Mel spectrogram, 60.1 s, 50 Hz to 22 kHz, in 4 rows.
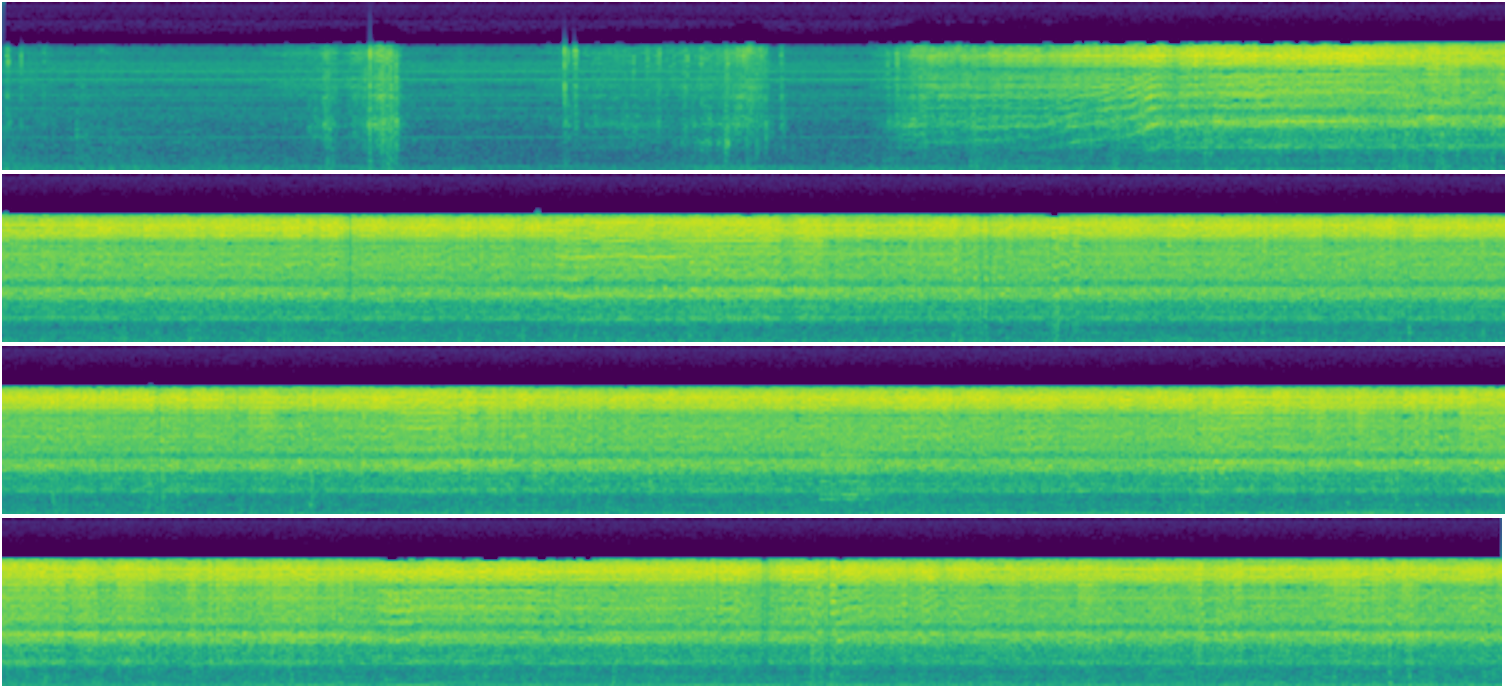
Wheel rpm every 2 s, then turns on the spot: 0, 10, 10, 20, 30, 120, 160, 170, 170, 170, 160, 170, 170, 170, 170, 170, 170, 170, 170, 170, 170, 160, 170, 170, 170, 160, 170, 170, 160, 160.
none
